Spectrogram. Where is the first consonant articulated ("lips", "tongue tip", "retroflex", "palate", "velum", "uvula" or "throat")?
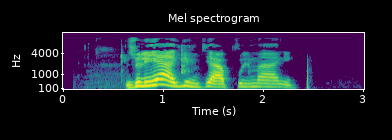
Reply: tongue tip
